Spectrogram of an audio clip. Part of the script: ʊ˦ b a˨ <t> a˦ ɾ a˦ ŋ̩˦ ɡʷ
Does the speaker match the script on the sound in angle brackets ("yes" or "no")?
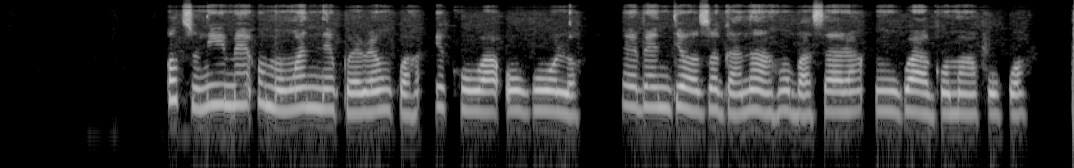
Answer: no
